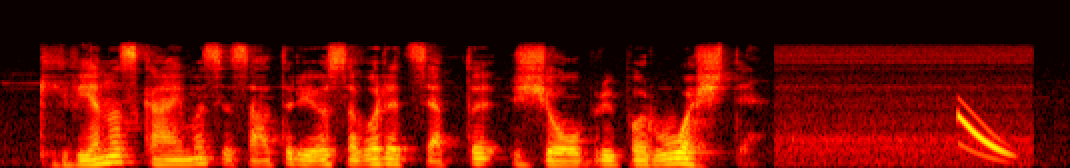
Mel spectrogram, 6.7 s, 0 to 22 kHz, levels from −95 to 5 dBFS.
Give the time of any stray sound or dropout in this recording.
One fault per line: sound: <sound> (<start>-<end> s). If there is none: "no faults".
sound: chirp (6.0-6.4 s)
